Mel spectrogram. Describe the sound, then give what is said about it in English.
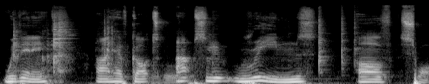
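Metallic clattering of a Champions League sticker tin full of swap stickers, shaken in several short rattling bursts that come between and beneath a person's continuous talking. “Listen to this. This is the sound of my Champions League tin.”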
